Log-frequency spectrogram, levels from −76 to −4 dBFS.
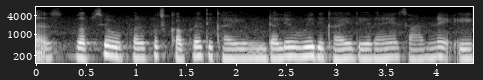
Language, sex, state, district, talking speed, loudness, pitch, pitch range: Hindi, female, Uttar Pradesh, Hamirpur, 205 wpm, -17 LUFS, 175 Hz, 165-190 Hz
